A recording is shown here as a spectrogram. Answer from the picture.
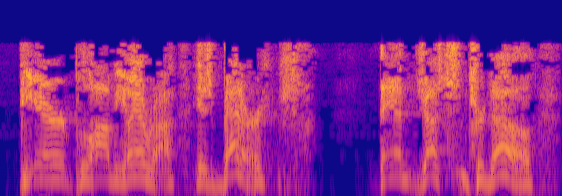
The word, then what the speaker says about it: Pierre Poilievre: So, Pierre Poilievre, I got that right.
